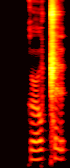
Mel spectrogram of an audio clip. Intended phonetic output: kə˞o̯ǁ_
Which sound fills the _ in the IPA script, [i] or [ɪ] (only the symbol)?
ɪ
